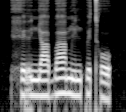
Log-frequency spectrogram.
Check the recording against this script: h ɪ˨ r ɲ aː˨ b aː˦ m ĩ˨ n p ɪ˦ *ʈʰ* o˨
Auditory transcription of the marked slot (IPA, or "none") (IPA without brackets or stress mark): tʰ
